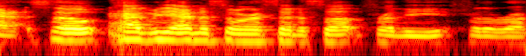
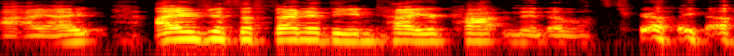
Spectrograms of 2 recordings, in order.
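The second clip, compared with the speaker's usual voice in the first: plain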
